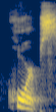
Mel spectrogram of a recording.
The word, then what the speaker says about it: corpse: So corpse is pronounced like that, corpse, and that means the dead body, and core, like the Peace Corps, is pronounced without the P and without the S.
